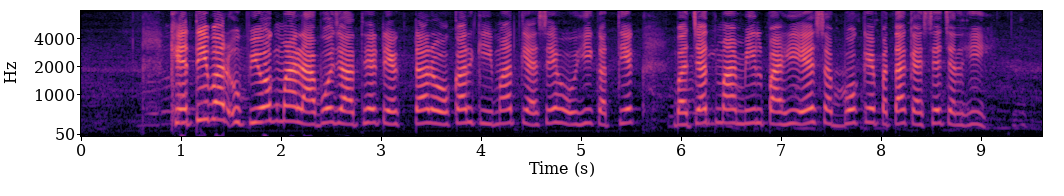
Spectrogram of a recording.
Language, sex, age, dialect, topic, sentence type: Chhattisgarhi, female, 25-30, Eastern, agriculture, question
